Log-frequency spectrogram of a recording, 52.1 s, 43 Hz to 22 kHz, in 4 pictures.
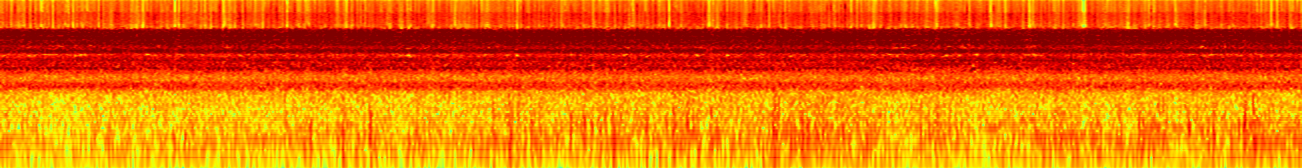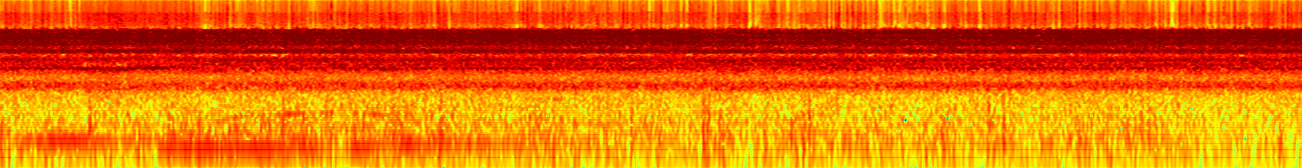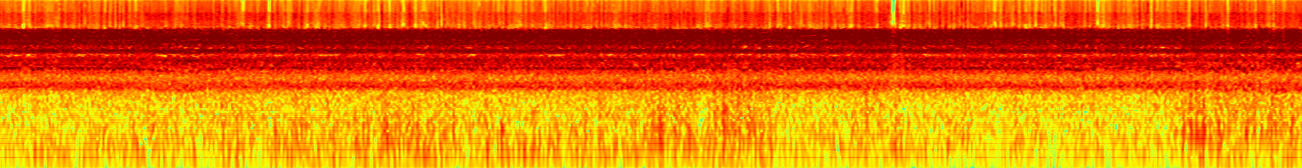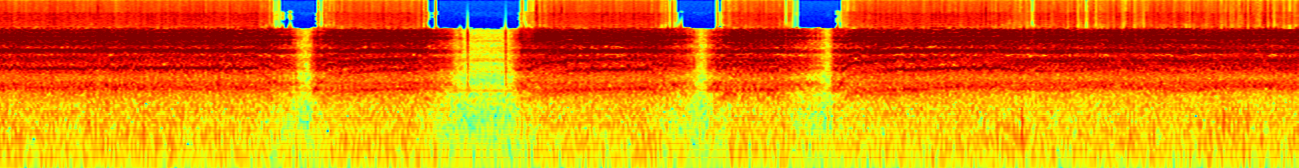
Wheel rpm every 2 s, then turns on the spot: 230, 230, 230, 230, 230, 230, 230, 230, 230, 230, 230, 240, 230, 230, 230, 230, 230, 230, 230, 210, 200, 120, 110, 100, 210, 220.
none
